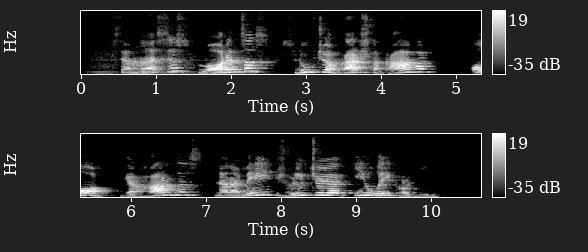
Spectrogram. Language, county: Lithuanian, Kaunas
